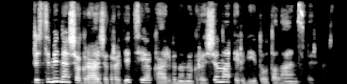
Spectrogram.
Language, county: Lithuanian, Vilnius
